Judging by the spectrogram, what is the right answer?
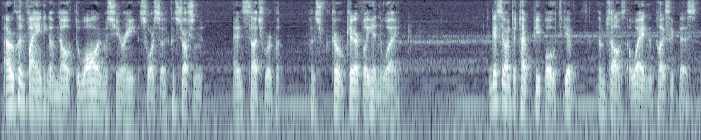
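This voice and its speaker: A fairly low-pitched man reads a visual novel aloud for a let's-play, with slight background noise in the recording. His reading halts and stumbles frequently, and he throws in asides along the way.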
